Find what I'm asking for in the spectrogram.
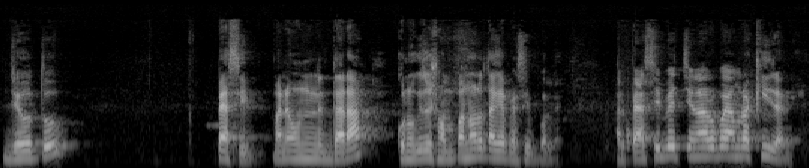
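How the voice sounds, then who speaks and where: A man's voice: a little high, quick pace, highs cut off. A young man teaching an online grammar lesson in a chatty, informal way, asking questions and answering them himself.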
